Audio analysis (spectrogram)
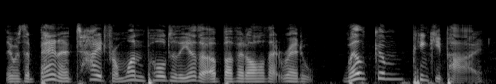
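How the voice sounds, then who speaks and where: A narrator giving an expressive, careful dramatic reading of a story, as in an audiobook recorded at home. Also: mid-range voice, quick pace, lo-fi sound.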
